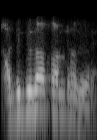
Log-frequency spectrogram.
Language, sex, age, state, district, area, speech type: Tamil, male, 45-60, Tamil Nadu, Krishnagiri, rural, conversation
